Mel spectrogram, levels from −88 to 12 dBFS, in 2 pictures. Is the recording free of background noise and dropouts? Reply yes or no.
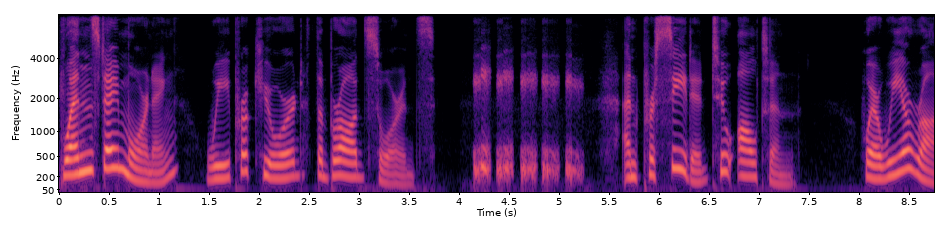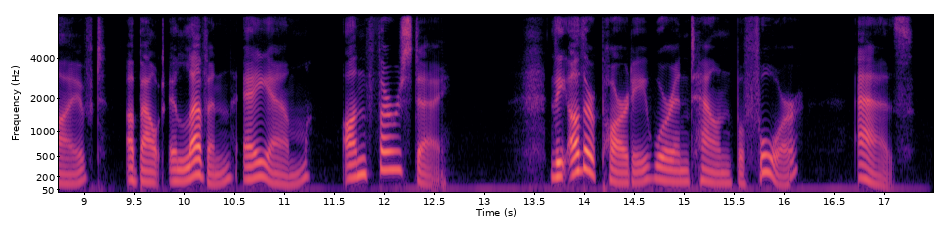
no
